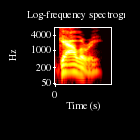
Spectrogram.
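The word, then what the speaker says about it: Galleri: The Food and Drug Administration has been evaluating a blood test called Gallery, pronounced like Gallery, as a breakthrough device that can detect many different types of cancer in one test.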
